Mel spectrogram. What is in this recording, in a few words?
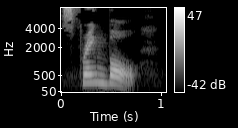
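"spring bolt", English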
